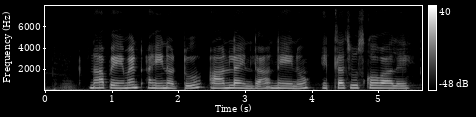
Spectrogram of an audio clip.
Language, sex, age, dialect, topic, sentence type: Telugu, female, 18-24, Telangana, banking, question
